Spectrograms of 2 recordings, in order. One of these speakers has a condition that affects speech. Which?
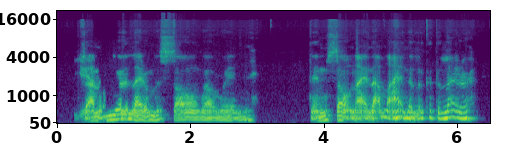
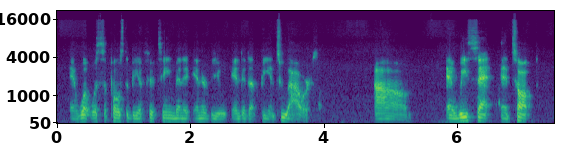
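The first: multiple sclerosis.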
